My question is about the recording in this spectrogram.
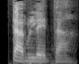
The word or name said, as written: tableta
